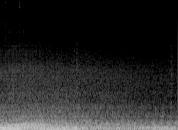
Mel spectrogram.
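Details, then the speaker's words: Truck at idle: a low rumble broken by an uneven popping a few times a second; a cylinder misfire. Owner suspects spark plugs and wires or fuel pressure, not confirmed. "Yeah, I can hear a plug misfire, and I can hear it top, top, top, top, top, top. Not sure what's causing that."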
